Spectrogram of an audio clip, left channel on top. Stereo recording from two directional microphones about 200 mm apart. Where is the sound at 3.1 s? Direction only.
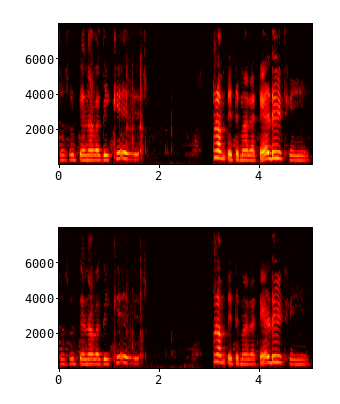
25° left (ahead or behind).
